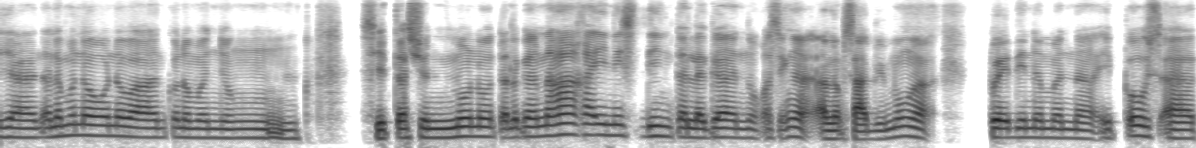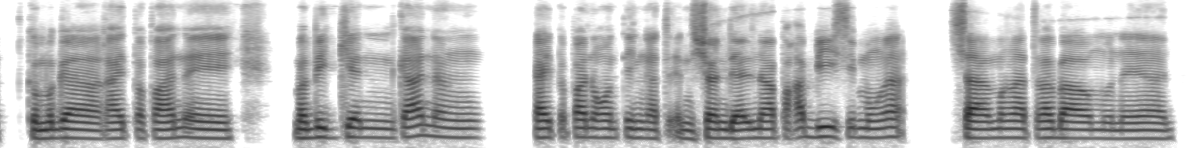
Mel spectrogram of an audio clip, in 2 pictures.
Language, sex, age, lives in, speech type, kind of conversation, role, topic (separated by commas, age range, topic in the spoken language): Filipino, male, 25-29, Philippines, conversation, advice, advisor, Paano kami makikinig at mag-uusap nang mas mabisa?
